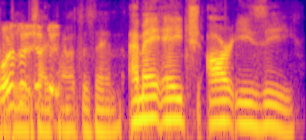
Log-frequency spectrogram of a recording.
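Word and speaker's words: Mahrez: Mara I just am Marez mah are easy my res is how you say his name he's also been fantastic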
